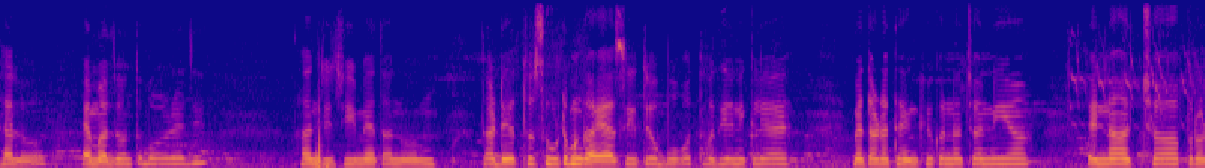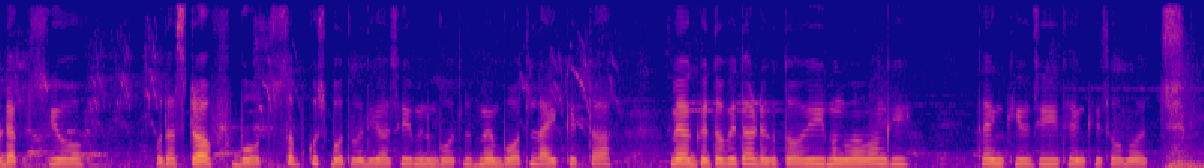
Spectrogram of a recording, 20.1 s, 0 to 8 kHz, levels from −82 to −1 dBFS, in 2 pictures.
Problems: background sounds at intervals, background conversations at intervals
